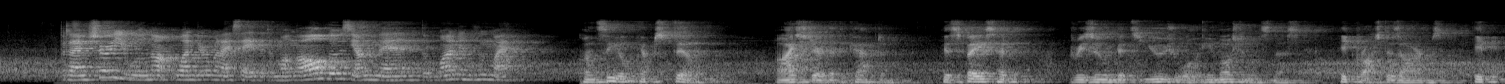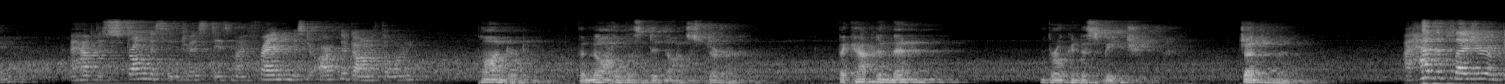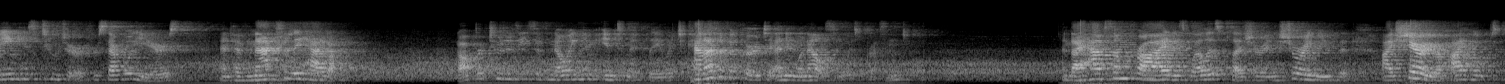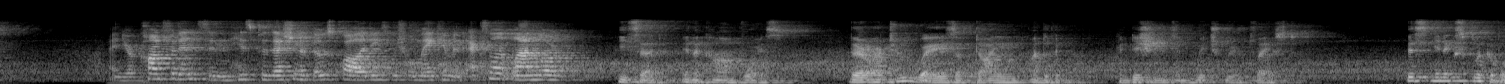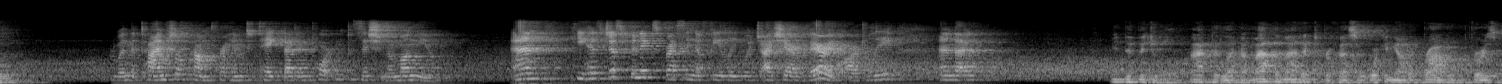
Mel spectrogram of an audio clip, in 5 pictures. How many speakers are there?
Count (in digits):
2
